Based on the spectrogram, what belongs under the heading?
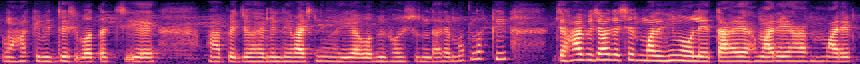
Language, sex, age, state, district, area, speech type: Hindi, female, 30-45, Uttar Pradesh, Jaunpur, urban, spontaneous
